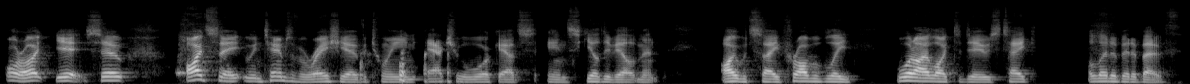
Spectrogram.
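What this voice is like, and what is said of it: Fairly authentic put-on Australian accent. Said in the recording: “You have to answer this in an Australian accent ... That was pretty good ... I was pleasantly surprised. You're pretty authentic Australian”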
